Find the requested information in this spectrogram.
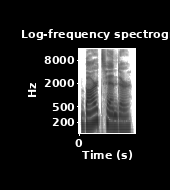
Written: bartender

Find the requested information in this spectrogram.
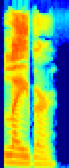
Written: labour

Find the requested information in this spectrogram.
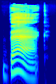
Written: back

